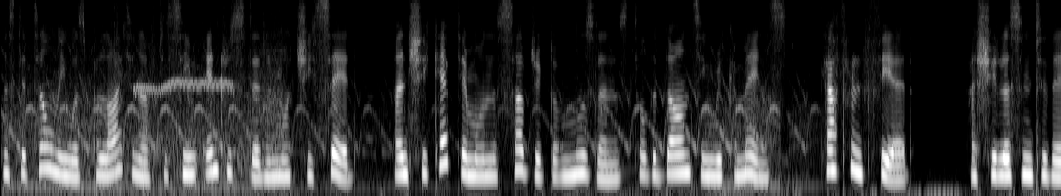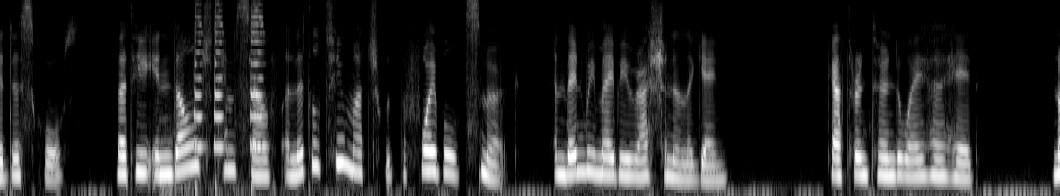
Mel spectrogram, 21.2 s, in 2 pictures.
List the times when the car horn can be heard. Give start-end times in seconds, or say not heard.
12.2-13.3.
